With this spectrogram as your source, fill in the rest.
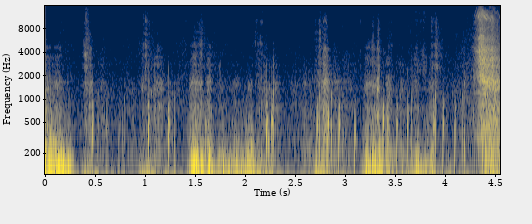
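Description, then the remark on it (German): Footsteps on a narrow forest footpath, a steady walking rhythm of soft thuds with faint scuffing, quiet overall and with no voices. “So, ich gehe noch ein paar Schritte und dann muss ich einmal verschnaufen.”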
